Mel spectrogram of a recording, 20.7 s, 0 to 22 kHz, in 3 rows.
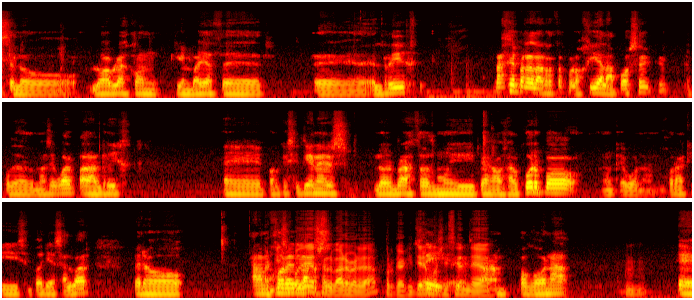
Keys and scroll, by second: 0.2 s, 1.2-3.7 typing.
